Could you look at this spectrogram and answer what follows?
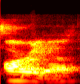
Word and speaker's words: Arya: It's Arya. Like, if you ever seen Game of Thrones, it's said exactly the same way.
